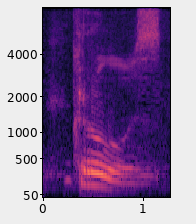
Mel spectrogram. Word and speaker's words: cruise: But this word, the I is silent. So the sound O becomes elongated. Now it's a long sound, ooh. So you say cruise. Don't say cruise. Don't say cruise or cruise. Say cruise.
